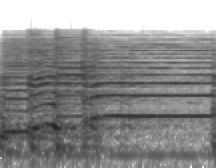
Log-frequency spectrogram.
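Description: A short electric guitar pentatonic lick of quick melodic notes with a bend, then a sustained ringing note, played clearly with no voices.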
